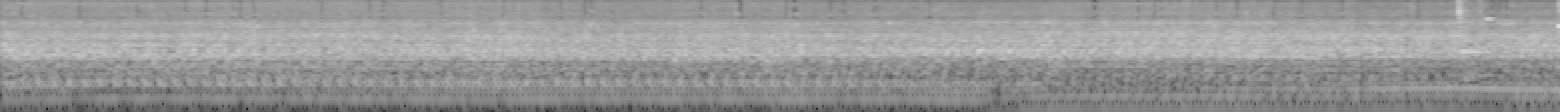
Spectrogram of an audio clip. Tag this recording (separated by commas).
Vehicle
